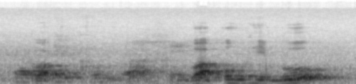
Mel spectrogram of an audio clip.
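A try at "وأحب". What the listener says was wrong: Pakai tasjid. Wa uhibbu. Pakai tasjid.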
